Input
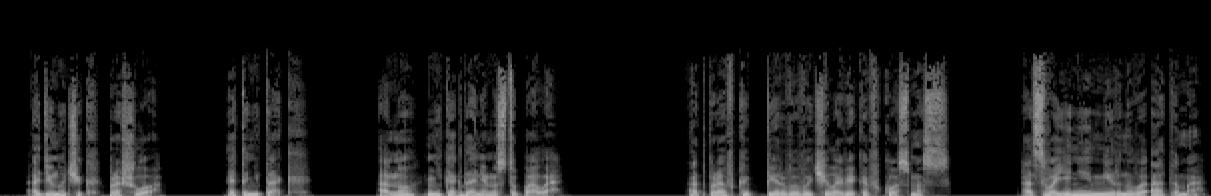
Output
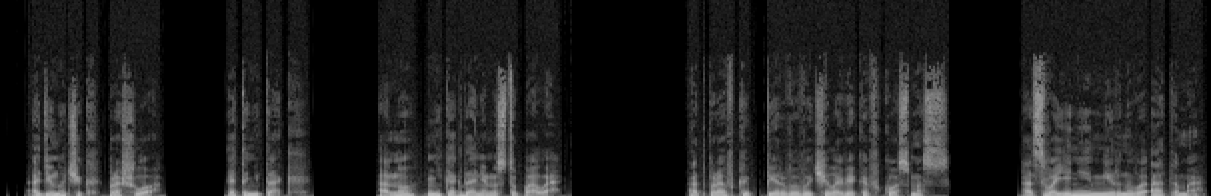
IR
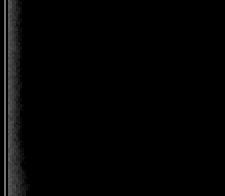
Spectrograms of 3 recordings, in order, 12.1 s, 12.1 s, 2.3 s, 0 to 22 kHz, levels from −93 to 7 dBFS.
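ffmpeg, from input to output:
-af "acrusher=bits=9:mix=0:aa=0.000001"

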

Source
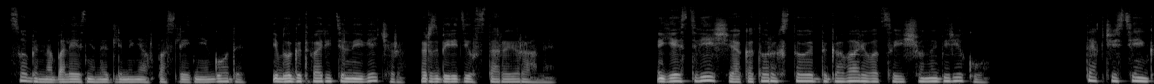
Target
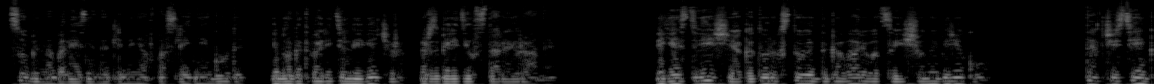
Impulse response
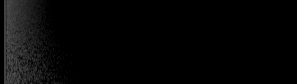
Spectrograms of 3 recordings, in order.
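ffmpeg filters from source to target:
-filter_complex "[0:a]highpass=200,equalizer=f=310:w=7.8:g=11.5,asplit=2[a][b];[b]acompressor=threshold=-38dB:ratio=20,volume=-1.5dB[c];[a][c]amix=inputs=2:normalize=0,aeval=exprs='clip(val(0),-1,0.0944)':c=same,aeval=exprs='0.224*(cos(1*acos(clip(val(0)/0.224,-1,1)))-cos(1*PI/2))+0.00708*(cos(2*acos(clip(val(0)/0.224,-1,1)))-cos(2*PI/2))+0.0355*(cos(4*acos(clip(val(0)/0.224,-1,1)))-cos(4*PI/2))+0.00141*(cos(5*acos(clip(val(0)/0.224,-1,1)))-cos(5*PI/2))+0.00158*(cos(8*acos(clip(val(0)/0.224,-1,1)))-cos(8*PI/2))':c=same,flanger=delay=4.3:depth=3.5:regen=56:speed=1.4:shape=triangular,crystalizer=i=6:c=0,afftfilt=real='re*1.73*eq(mod(b,3),0)':imag='im*1.73*eq(mod(b,3),0)':win_size=2048:overlap=0.75,volume=-6.5dB"

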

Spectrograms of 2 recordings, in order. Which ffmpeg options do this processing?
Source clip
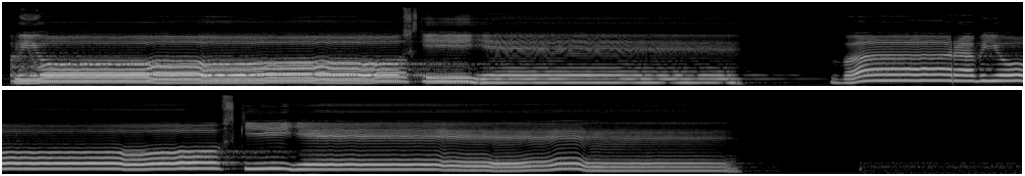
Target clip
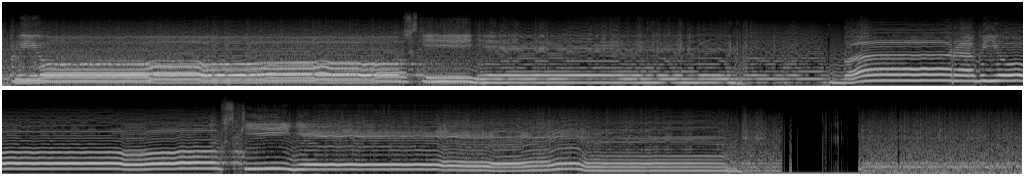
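-af "aeval=exprs='val(0)+0.5*0.0562*sgn(val(0))':c=same,lowpass=6.2k"

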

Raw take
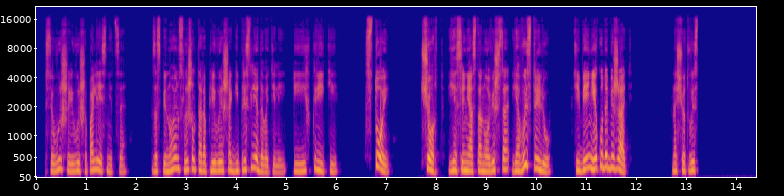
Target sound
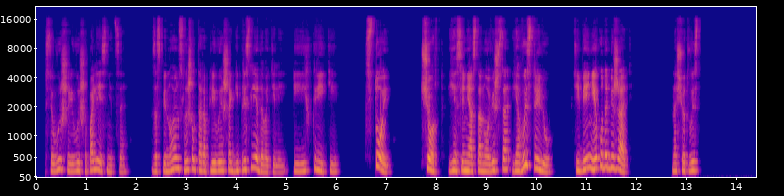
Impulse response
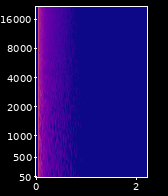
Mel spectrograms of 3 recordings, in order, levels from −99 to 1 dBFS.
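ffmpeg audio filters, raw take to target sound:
-af "aecho=1:1:37|62:0.188|0.15,volume=-6.5dB"

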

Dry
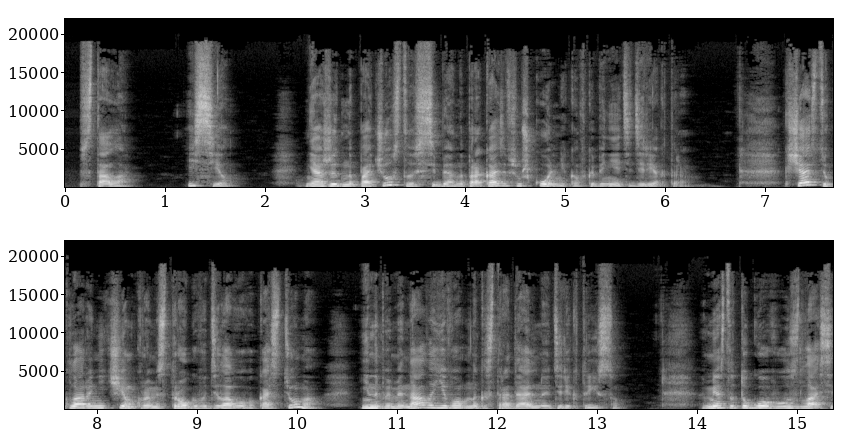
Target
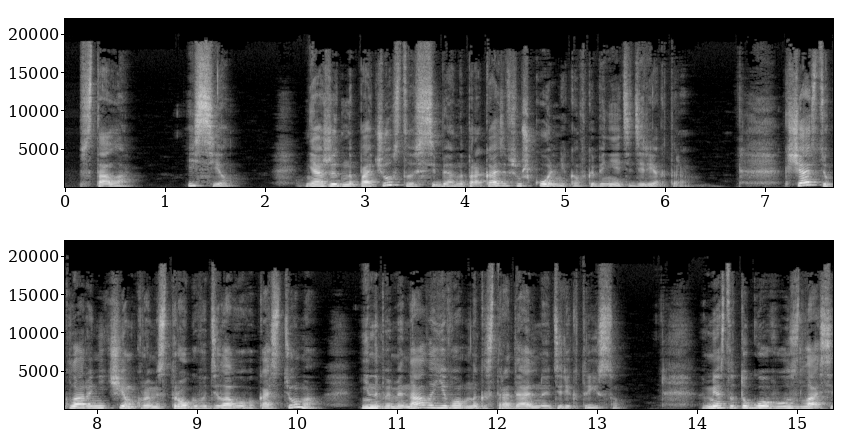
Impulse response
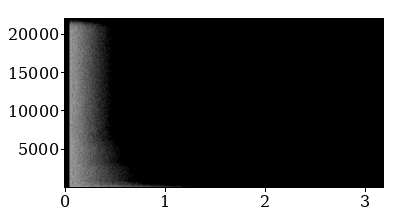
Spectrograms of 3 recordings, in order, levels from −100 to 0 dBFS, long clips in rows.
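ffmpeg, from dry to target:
-filter_complex "[0:a]asplit=3[a][b][c];[a]afade=t=out:st=3.24:d=0.02[d];[b]acompressor=threshold=-20dB:ratio=5,afade=t=in:st=3.24:d=0.02,afade=t=out:st=4.27:d=0.02[e];[c]afade=t=in:st=4.27:d=0.02[f];[d][e][f]amix=inputs=3:normalize=0"

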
